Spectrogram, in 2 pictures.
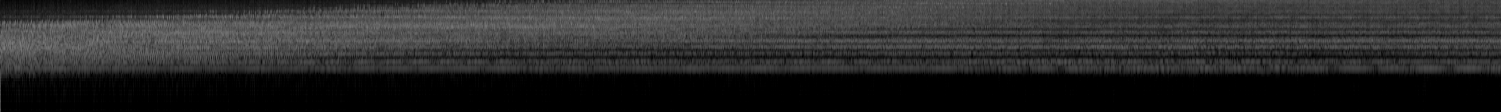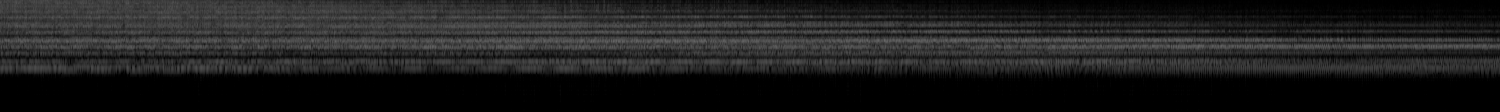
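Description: Music: a held chord of many steady tones, like a sustained synthesizer pad, slowly fading out.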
